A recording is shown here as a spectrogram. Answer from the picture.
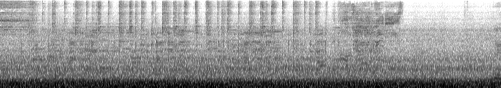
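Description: Steady, loud car-cabin road and engine rumble while driving, with music and a voice from a video playing over it. A brief hissy burst comes near the end.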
